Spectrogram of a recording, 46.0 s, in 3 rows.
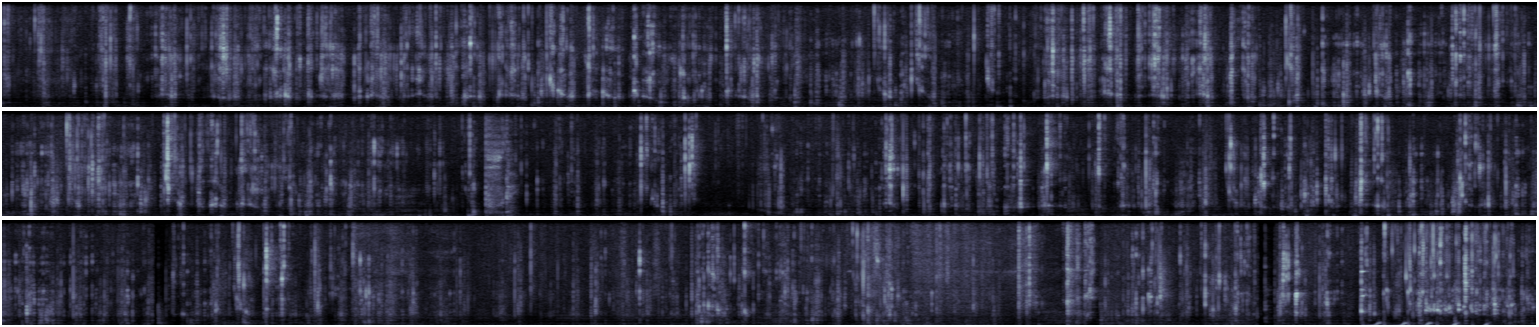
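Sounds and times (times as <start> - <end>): wet chewing and mouth clicks: 0.0 - 39.7, 41.5 - 46.0
liquid pouring into shot glass: 44.3 - 45.9.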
